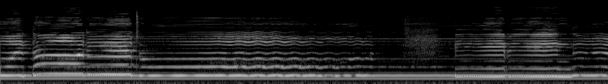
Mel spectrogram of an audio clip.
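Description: A mezzo-soprano voice singing in layered, unaccompanied parts: one part holds a long steady low note beneath slower upper lines with vibrato. A short breath is heard about four seconds in.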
